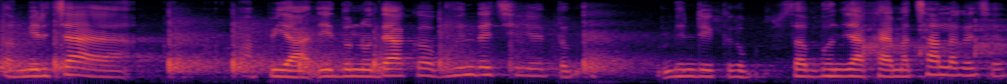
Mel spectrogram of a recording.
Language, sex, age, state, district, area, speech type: Maithili, female, 30-45, Bihar, Begusarai, rural, spontaneous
